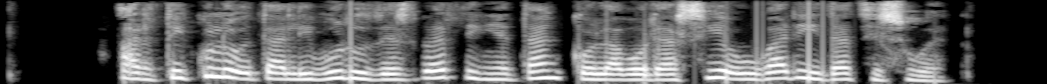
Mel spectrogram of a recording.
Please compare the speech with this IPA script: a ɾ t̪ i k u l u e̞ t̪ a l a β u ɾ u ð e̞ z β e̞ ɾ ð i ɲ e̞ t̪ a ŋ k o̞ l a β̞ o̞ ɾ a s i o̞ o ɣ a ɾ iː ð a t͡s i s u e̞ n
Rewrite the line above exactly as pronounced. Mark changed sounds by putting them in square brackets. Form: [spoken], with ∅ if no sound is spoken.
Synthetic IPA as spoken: a ɾ t̪ i k u l u e̞ t̪ a l [i] β u ɾ u ð e̞ z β e̞ ɾ ð i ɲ e̞ t̪ a ŋ k o̞ l a β̞ o̞ ɾ a s i o̞ [u] ɣ a ɾ iː ð a t͡s i s u e̞ n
